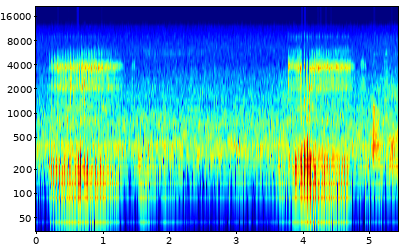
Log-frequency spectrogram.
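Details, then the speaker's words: Snoring after an apnea, played in a lecture on sleep disorders: low rumbling snores resume after a pause with no airflow, a sign of airway narrowing and obstructive sleep apnea. "The low rumble. Now that was an apnea. Apnea means no air flow."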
